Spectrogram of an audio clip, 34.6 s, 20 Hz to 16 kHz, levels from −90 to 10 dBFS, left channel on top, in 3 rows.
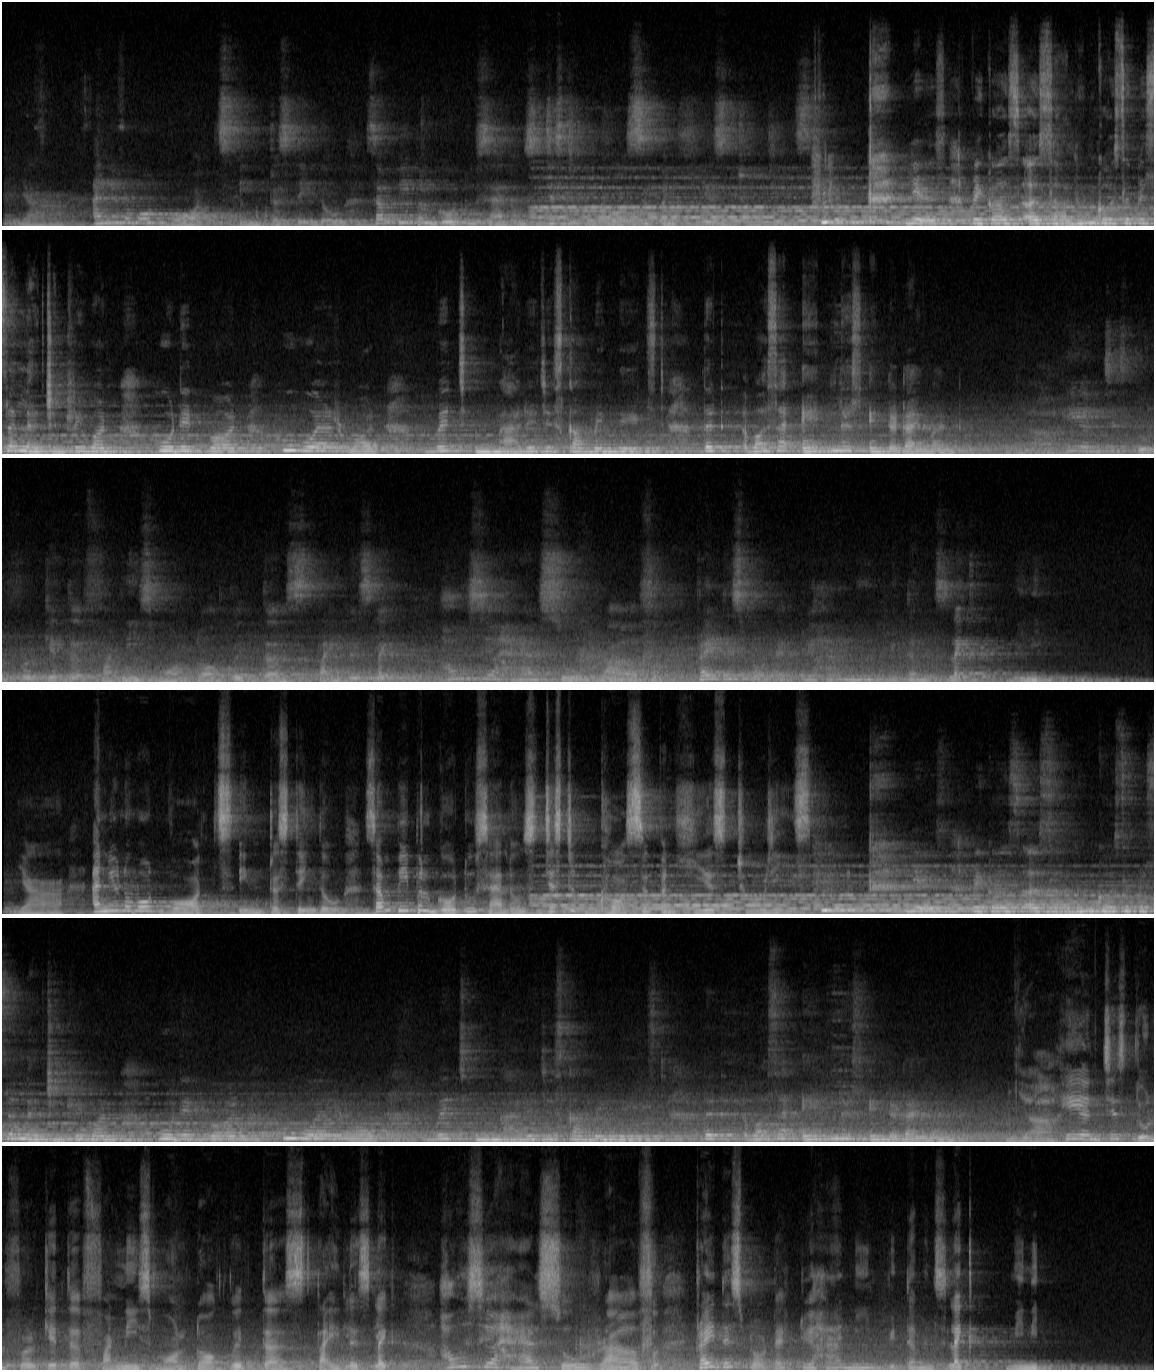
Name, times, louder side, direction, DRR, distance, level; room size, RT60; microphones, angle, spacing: voice 1, 0.1-8.1 21.5-32.7 33.1-33.4, right 6 dB, 90° right, 12 dB, 0.3 m, -31 dB
sound 1, 5.2-23.0, right 1 dB, 20° right, 1.6 m, -38 dB
voice 2, 8.1-21.0, left 2 dB, 35° left, 7 dB, 0.3 m, -25 dB
sound 2, 13.1-32.4, right 1 dB, 40° right, 0.9 m, -42 dB
11.5 x 6.5 x 2.6 m, 2.8 s
head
